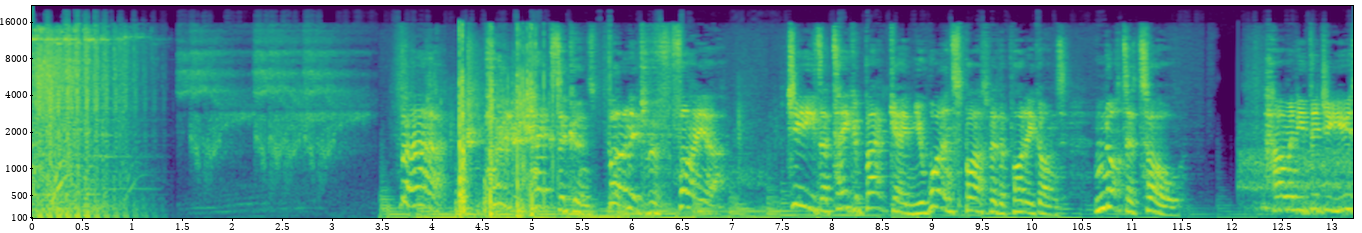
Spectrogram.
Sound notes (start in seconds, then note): 4.2 dropping phone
